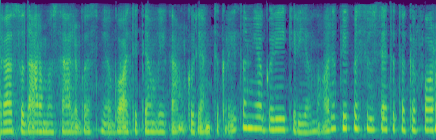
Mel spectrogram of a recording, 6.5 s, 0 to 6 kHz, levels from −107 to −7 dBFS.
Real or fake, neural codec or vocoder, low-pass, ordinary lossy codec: fake; codec, 16 kHz, 4.8 kbps, FACodec; 5.4 kHz; AAC, 24 kbps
